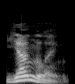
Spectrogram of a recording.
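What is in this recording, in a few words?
"youngling", British English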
